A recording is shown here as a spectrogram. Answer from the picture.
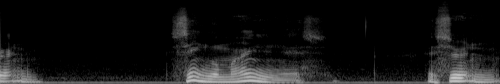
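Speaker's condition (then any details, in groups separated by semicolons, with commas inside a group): Parkinson's disease; 16 years since onset, on medication, symptoms fluctuate daily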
